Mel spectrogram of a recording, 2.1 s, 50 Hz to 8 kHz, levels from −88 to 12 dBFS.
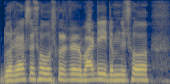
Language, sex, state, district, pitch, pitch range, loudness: Bengali, male, Tripura, West Tripura, 155 Hz, 145-160 Hz, -14 LUFS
